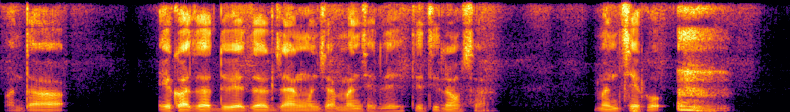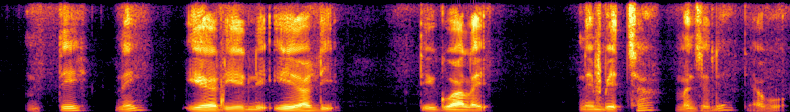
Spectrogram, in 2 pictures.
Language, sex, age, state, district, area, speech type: Nepali, male, 18-30, West Bengal, Jalpaiguri, urban, spontaneous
